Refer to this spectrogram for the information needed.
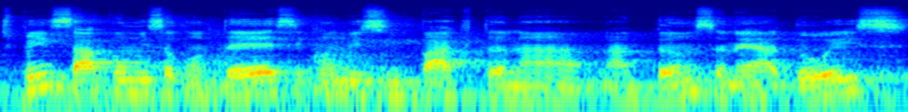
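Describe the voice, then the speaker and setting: Noticeable background noise and audible room echo surround the recording. A man speaks with big swings in loudness. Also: fairly high pitch for a man, ordinary pitch variation, moderate pace. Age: 20s. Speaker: forró dance teacher and journalism student. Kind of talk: casual interview.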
